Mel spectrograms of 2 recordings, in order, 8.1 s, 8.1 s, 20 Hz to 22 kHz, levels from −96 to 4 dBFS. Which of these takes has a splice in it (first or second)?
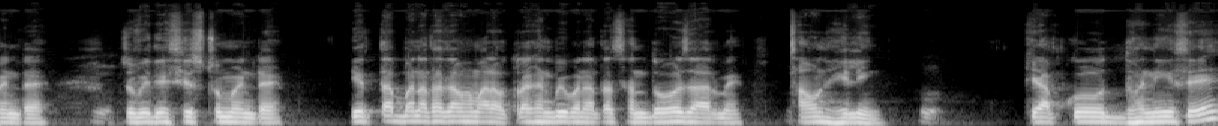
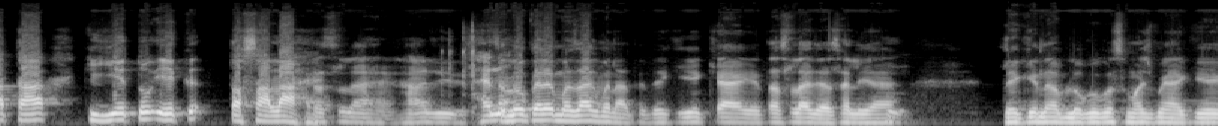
first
